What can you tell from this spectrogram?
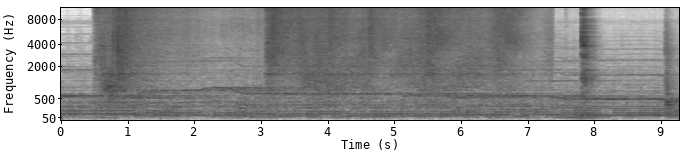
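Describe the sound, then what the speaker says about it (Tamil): Besan (gram flour) dosa batter hitting a hot griddle gives a steady broadband sizzle and hiss that swells in bursts, with a brief metallic clink near the end; no one speaks. "இப்போ தோசைக்கல் சூடாயிடுச்சு, நம்ம தோசை ஊற்றிக்கலாம்."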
